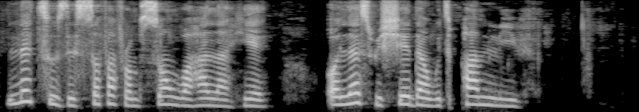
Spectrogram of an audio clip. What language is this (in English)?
Nigerian Pidgin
